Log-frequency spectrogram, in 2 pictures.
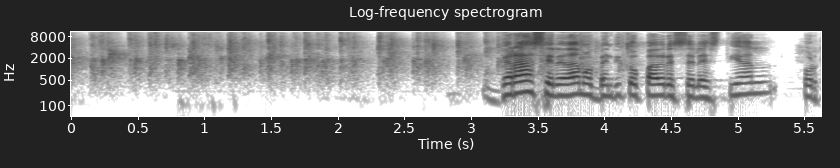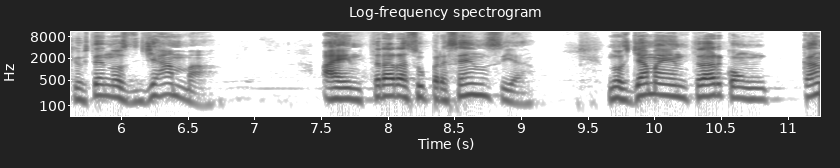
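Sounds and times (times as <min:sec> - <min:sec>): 
audience applause: 0:00.0 - 0:04.2
speech: 0:03.1 - 0:06.8, 0:07.5 - 0:11.2.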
